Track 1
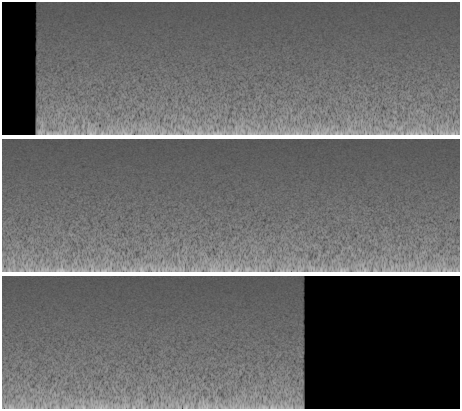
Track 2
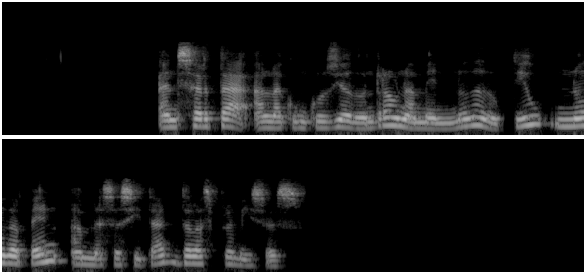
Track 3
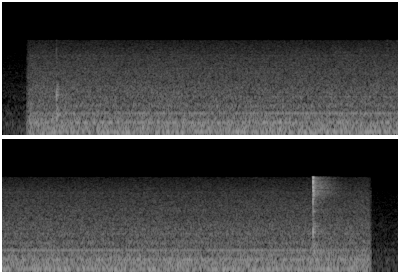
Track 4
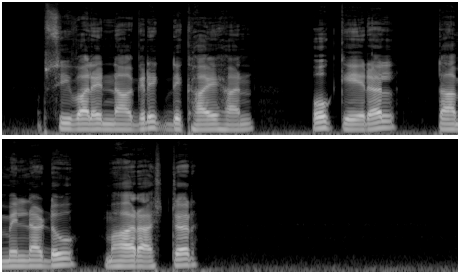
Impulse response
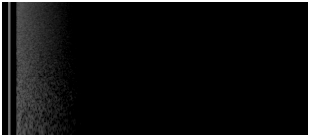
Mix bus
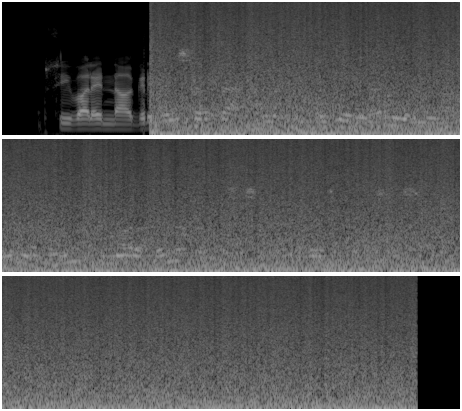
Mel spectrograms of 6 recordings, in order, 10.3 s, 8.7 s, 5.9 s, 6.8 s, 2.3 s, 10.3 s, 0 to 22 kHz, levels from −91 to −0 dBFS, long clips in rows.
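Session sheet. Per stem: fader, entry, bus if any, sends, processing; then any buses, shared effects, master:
0.0 dB, 0.85 s, no send, limiter -23.5 dBFS, peak gain reduction 8 dB
-2.0 dB, 0.00 s, no send, dry
-13.5 dB, 0.85 s, no send, vocal tract filter u; bit-crush 7-bit
-14.5 dB, 0.00 s, no send, three-band isolator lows -21 dB, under 340 Hz, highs -21 dB, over 3200 Hz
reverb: off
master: compressor, threshold -35 dBFS, peak gain reduction 8.5 dB

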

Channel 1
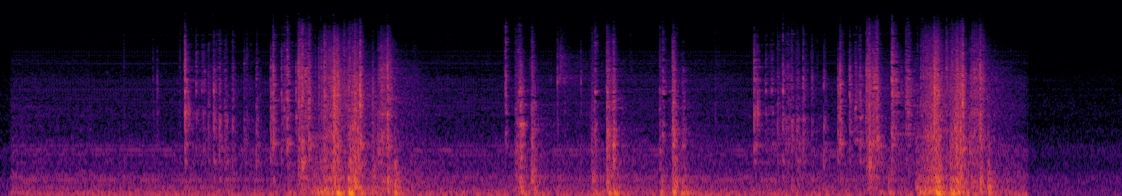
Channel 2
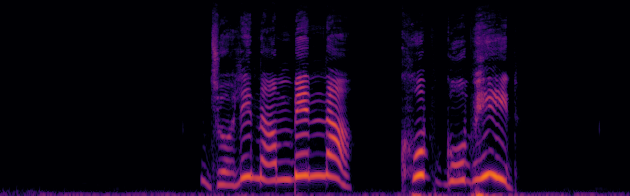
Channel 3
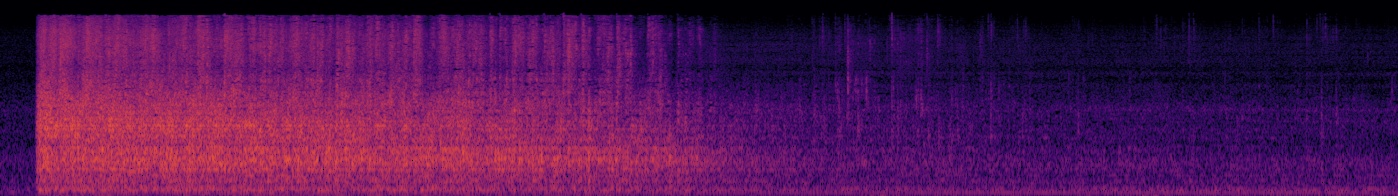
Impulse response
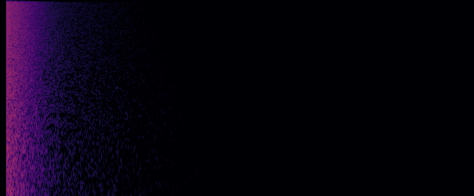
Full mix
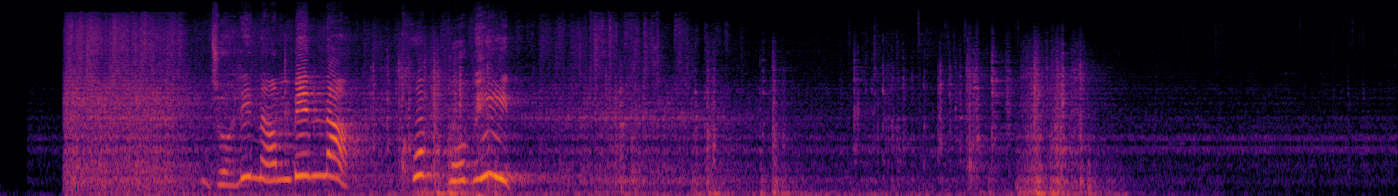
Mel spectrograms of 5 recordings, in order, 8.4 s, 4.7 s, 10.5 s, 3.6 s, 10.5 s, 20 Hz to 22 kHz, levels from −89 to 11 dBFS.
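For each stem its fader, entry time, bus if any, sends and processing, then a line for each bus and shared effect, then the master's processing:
-14.0 dB, 0.75 s, send -13.5 dB, dry
+2.5 dB, 0.00 s, send -16 dB, HPF 160 Hz 6 dB/oct; sample leveller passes 1
-9.0 dB, 0.20 s, send -19 dB, ring modulator 1100 Hz; auto duck -14 dB, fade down 0.25 s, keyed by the second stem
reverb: on, pre-delay 3 ms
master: comb 3.2 ms, depth 38%

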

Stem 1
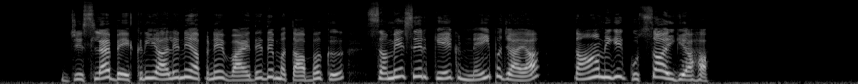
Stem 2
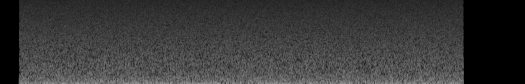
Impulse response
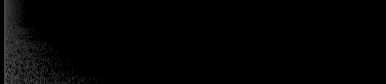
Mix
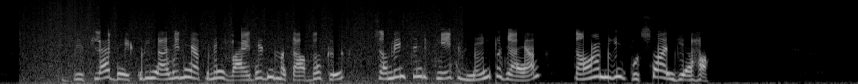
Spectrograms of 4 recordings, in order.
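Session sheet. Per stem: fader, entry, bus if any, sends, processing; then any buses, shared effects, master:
-2.5 dB, 0.00 s, no send, stepped low-pass 12 Hz 440–3900 Hz
-10.5 dB, 0.00 s, send -17.5 dB, limiter -28 dBFS, peak gain reduction 9 dB; AGC gain up to 10.5 dB; auto duck -13 dB, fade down 1.35 s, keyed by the first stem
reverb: on, RT60 2.1 s, pre-delay 6 ms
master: limiter -17 dBFS, peak gain reduction 10.5 dB

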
